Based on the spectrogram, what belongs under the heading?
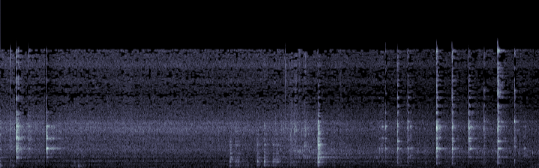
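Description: Marinated chicken pieces going into hot fried masala in a steel pot, the oil sizzling steadily. Sharp clinks of a metal spoon against the pot and bowl come a few times early on, once about four seconds in, then thick and fast over the last two seconds.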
